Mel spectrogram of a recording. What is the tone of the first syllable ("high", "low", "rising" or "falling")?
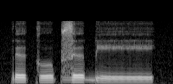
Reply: falling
